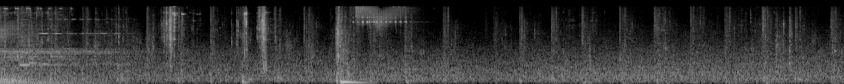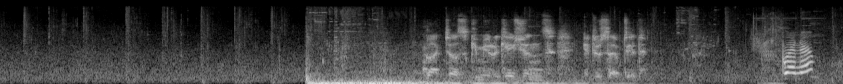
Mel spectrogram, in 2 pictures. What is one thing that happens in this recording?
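Footsteps crunch steadily over leaves and brush.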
